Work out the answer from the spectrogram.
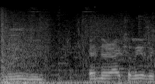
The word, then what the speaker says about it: RWBY: Like that's how I was gonna pronounce RWBY like Ruby, and there actually is a character named Ruby in it.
